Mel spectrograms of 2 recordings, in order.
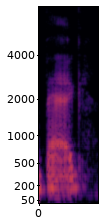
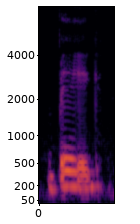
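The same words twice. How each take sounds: First: The word is said with a non-Utah pronunciation. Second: The word is said with a Utah pronunciation. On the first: "I say bag" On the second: "people in Utah say bag different than other people... they say like bag"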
